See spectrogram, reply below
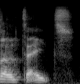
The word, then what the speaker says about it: Otates: And the last day does contain the longest stage of the day, which is the, going to mess up the pronunciation, Otates. – No way. – At 35 kilometers. – No chance, it's Otates. – Otates. Andrew Otates. – O-T-A-T-E-S.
